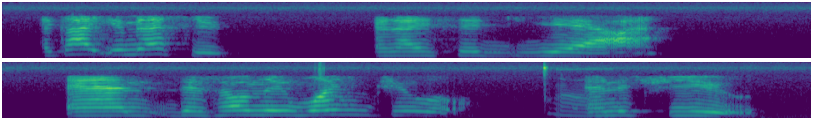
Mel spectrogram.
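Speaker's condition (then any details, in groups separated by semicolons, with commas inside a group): Cerebral palsy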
